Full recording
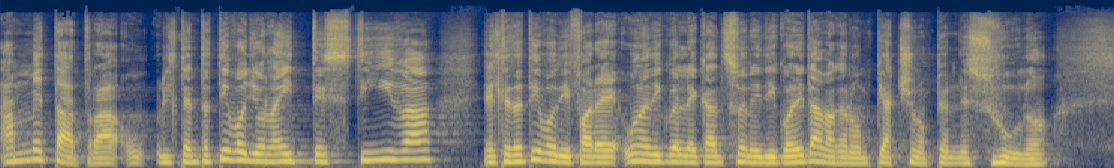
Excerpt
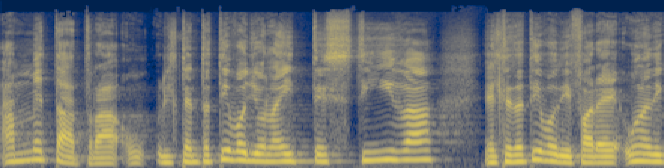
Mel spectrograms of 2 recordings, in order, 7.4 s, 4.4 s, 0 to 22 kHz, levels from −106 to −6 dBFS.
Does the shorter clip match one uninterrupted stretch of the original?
yes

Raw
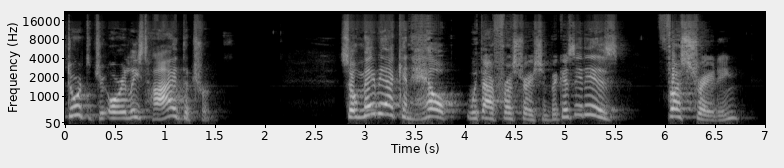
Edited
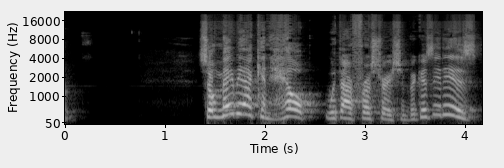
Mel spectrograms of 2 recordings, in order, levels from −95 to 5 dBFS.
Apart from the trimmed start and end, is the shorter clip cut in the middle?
no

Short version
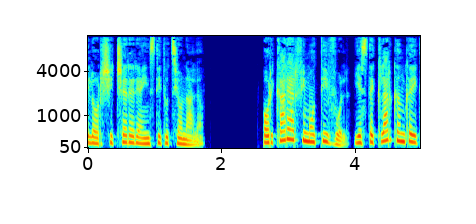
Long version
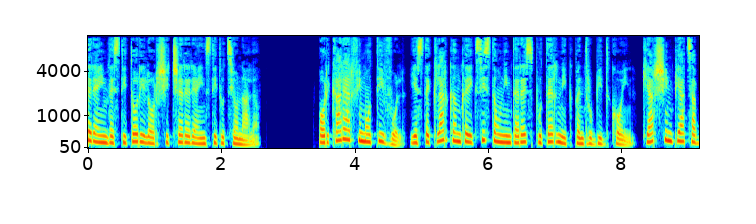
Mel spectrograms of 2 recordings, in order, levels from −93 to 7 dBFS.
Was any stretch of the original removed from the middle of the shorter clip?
no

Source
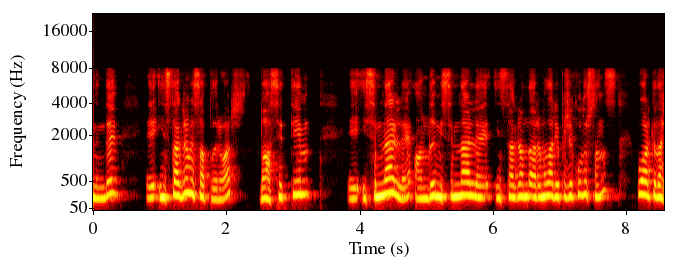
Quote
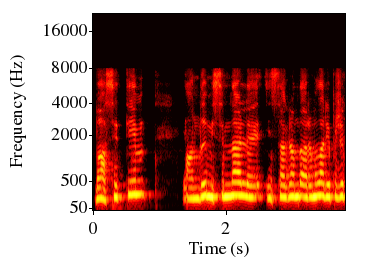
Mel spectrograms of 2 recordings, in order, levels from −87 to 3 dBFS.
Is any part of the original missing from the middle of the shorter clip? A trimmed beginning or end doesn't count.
yes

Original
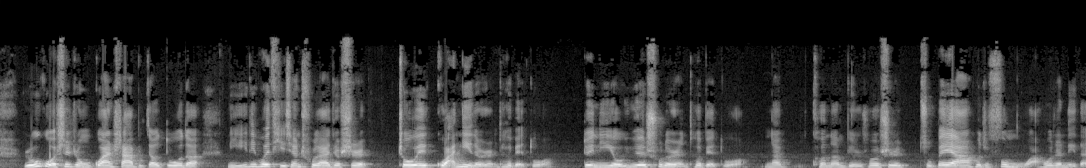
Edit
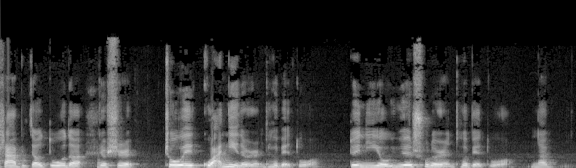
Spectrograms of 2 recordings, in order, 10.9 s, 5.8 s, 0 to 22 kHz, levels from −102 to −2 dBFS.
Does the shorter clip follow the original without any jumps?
no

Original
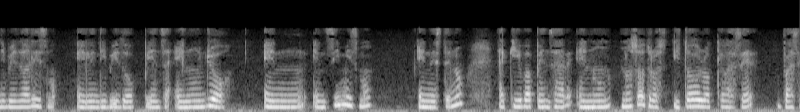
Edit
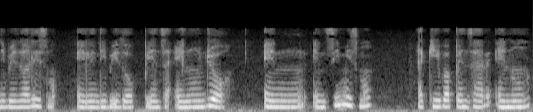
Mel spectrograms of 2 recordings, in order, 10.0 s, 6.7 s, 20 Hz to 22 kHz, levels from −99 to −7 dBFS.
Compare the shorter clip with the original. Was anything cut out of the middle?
yes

